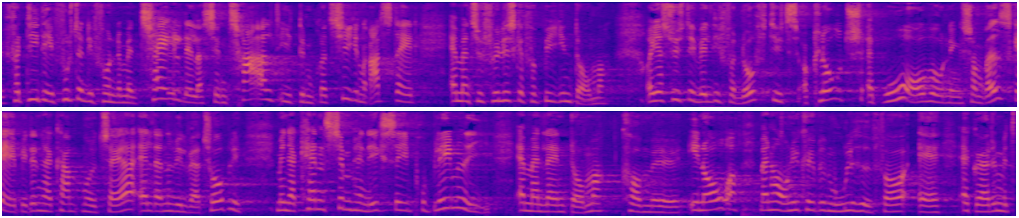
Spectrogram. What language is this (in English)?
Danish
